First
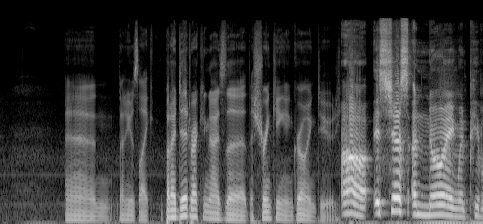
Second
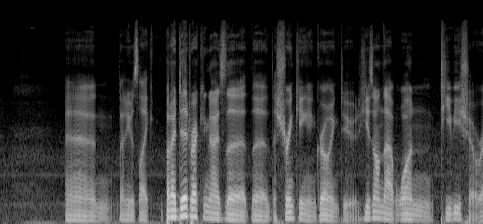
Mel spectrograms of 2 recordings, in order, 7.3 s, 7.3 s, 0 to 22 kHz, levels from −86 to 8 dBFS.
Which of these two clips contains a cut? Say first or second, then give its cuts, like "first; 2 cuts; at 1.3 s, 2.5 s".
first; 2 cuts; at 3.7 s, 5.1 s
